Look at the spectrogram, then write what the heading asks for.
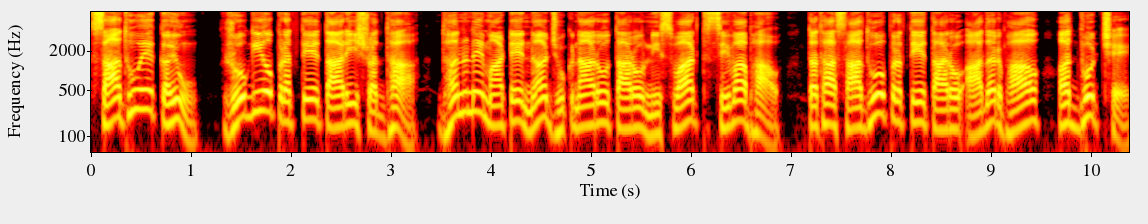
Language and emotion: Gujarati, neutral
